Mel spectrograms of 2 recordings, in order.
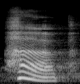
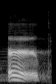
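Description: First: The h at the start is pronounced. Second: The h at the start is silent. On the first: "但是在英音里面呢是读herb，是以H 的发音开头的" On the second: "它在美音里面呢我们是读herb"

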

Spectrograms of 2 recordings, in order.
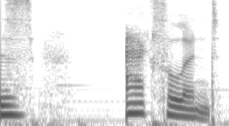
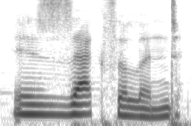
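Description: First: The two words are said with a separation. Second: The two words run together without a break. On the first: "如果你想要强调这个单词的话呢，你可以选择不连读" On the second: "那is 和后面的excellent 可以连读成is excellent"

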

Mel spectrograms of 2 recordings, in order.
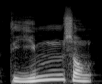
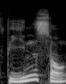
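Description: First: The first syllable ends with closed lips, m. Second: The first syllable ends with the lips open. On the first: The speaker calls it right. "係點餸。这最后一定要闭嘴" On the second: The speaker calls it wrong. "唔係點餸"

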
